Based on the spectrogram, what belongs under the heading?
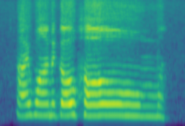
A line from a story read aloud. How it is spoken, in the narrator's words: Rocky howls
